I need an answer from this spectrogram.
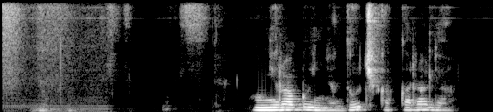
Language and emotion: Russian, neutral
